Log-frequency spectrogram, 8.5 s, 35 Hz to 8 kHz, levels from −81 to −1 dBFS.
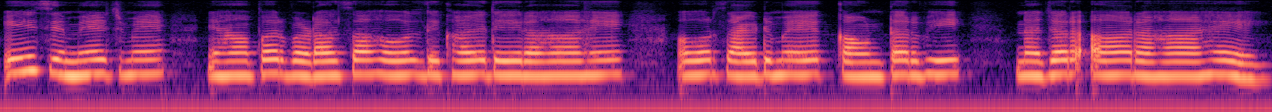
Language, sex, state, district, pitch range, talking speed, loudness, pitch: Hindi, female, Rajasthan, Jaipur, 205-220 Hz, 155 wpm, -17 LUFS, 215 Hz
